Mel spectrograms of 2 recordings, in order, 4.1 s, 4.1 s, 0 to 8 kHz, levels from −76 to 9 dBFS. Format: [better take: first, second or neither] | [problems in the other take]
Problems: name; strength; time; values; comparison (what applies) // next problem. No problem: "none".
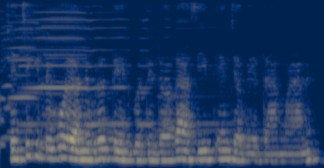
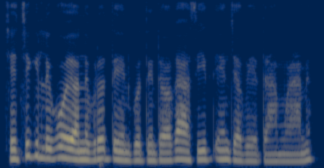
second | background sound (Harmonica); 15 dB below the speech // room echo; dies away in 0.4 s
